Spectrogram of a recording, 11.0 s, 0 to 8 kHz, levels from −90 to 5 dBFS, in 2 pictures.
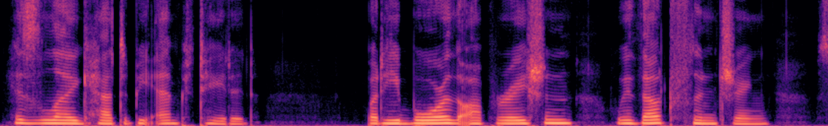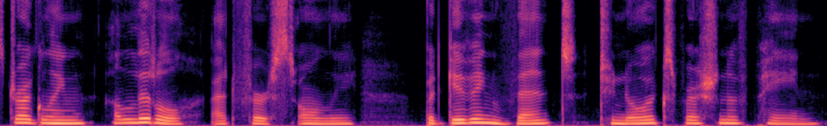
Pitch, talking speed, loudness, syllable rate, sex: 195 Hz, 145 wpm, -17 LUFS, 4.6 syllables/s, female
